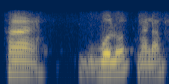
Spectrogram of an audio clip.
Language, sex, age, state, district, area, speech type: Bengali, male, 18-30, West Bengal, Jhargram, rural, conversation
